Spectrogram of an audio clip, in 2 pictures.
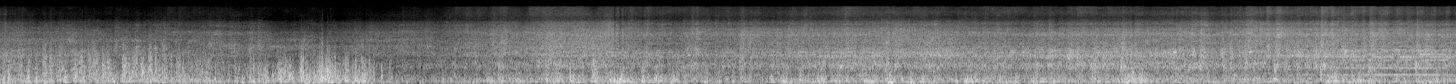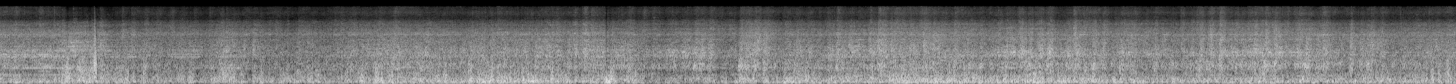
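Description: Train running at speed, heard from a carriage side window: a loud, steady rush and rumble of wheels on rails, with many clicks from the track.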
